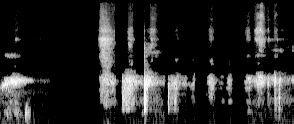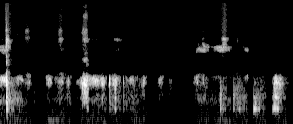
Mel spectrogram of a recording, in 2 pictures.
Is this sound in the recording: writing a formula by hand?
yes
